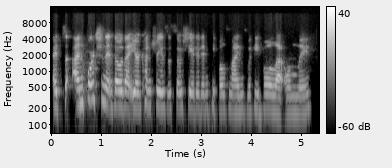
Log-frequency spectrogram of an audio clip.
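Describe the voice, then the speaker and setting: A woman's voice: medium pitch, fairly even intonation, normal speed. A woman interviewing a guest in a casual conversation, asking short questions and giving encouraging replies. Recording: dull lo-fi audio.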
